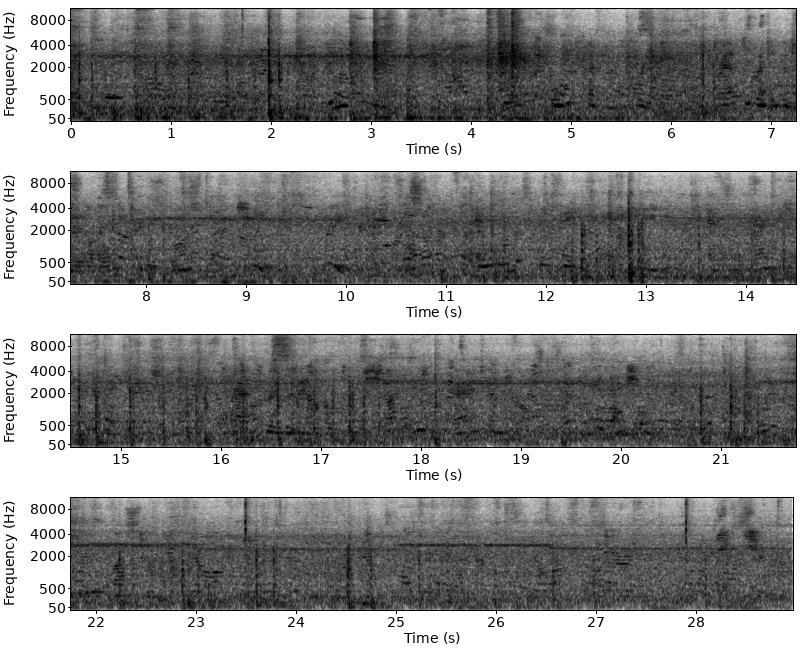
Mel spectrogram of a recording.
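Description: A subway train rumbles steadily along a platform.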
